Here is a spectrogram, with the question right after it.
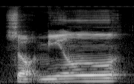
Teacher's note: the gunna, when I gave it 2 seconds, the 2 seconds are heavy. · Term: ikhfa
